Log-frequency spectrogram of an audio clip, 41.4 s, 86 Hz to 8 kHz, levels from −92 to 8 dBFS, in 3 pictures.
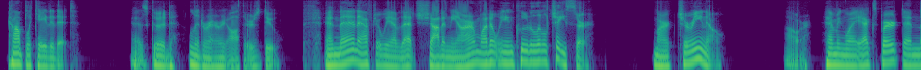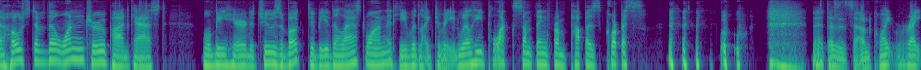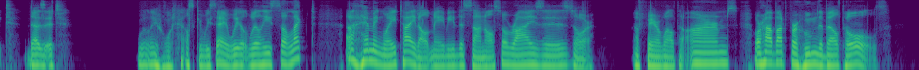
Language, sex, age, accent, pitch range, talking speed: English, male, 40-59, American, 105-130 Hz, 145 wpm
